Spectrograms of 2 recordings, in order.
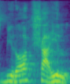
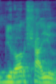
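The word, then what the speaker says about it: Beror Hayil: Kibbutz Biror Sha'il, acho que é assim que pronuncia. Eu não estudo hebraico, sou árabe. Estudo árabe, né? Acho que pronuncia Biror Sha'il, B-R-O-R-C-H-A-I-L.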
